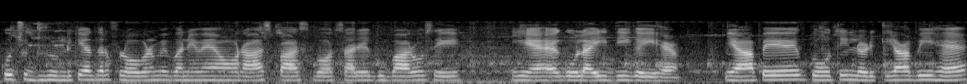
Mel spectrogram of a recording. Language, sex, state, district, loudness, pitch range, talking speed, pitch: Hindi, female, Rajasthan, Bikaner, -16 LUFS, 190-205 Hz, 160 wpm, 195 Hz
